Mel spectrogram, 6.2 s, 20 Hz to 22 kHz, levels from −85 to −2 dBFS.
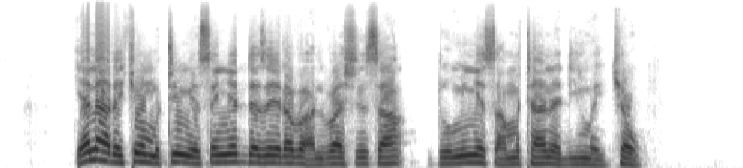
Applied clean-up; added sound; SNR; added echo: neural mask model DeepFilterNet 3.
